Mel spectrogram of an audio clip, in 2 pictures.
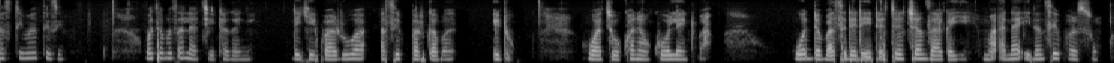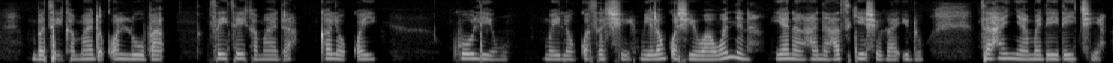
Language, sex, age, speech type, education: Hausa, female, 46-60, spontaneous, tertiary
